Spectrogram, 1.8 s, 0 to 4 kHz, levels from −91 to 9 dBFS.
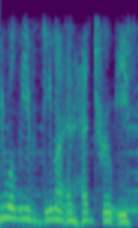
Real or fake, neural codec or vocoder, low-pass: fake; codec, 44.1 kHz, 7.8 kbps, Pupu-Codec; 3.6 kHz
